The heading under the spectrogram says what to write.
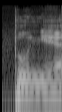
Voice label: "bunyeh", Cantonese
